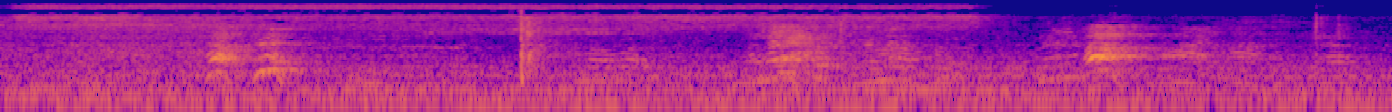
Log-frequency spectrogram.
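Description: Young men shout excitedly in short bursts outdoors.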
